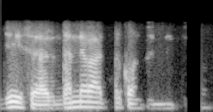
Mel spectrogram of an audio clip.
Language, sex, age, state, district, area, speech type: Hindi, male, 18-30, Madhya Pradesh, Jabalpur, urban, conversation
